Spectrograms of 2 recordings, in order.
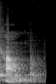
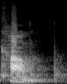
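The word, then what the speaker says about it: calm: Stay খাম, stay খাম, এটাকে আমরা খাম বলবো, এল এর উচ্চারণটা সাইলেন্ট থাকে।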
